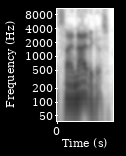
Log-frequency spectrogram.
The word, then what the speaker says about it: Sinaiticus: I'll say it right someday. It's just so natural. It's not natural to say Sinaiticus. It's just natural to throw almost a leveling vowel in there. It's really interesting, but Sinaiticus.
